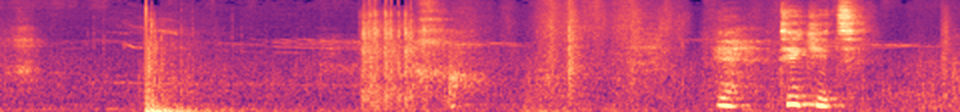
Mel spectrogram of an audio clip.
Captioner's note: fireworks crackling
